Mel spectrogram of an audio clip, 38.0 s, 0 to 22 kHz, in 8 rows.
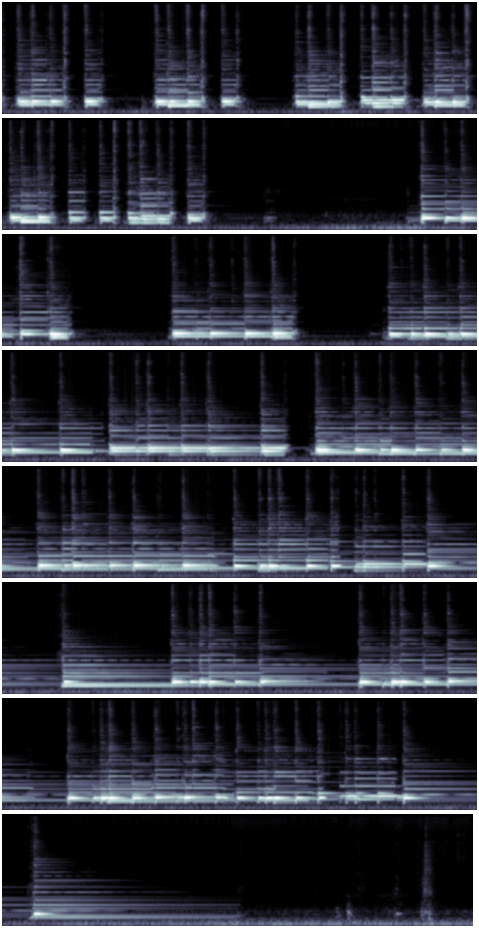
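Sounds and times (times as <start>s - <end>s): ukulele chords strummed: 0.0s - 7.4s, 8.8s - 12.6s, 13.2s - 35.8s.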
